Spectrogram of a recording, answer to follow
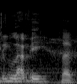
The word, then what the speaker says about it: Levy: How do you pronounce that name? Levy.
